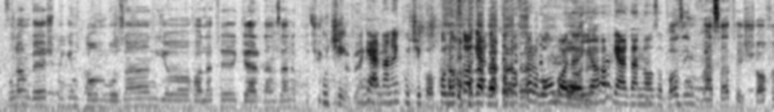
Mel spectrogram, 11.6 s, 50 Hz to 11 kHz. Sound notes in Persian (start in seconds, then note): 6.3 خنده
